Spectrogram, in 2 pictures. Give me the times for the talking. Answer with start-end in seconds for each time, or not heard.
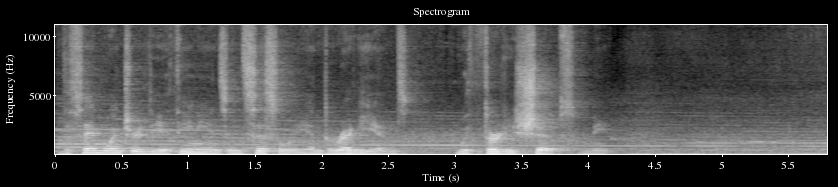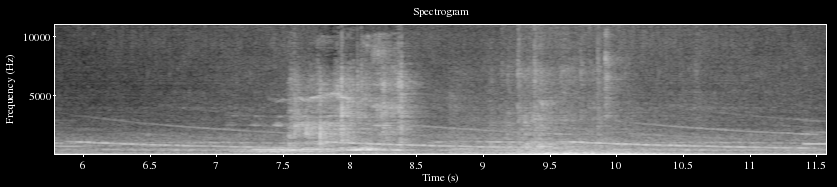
0.0-4.2.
